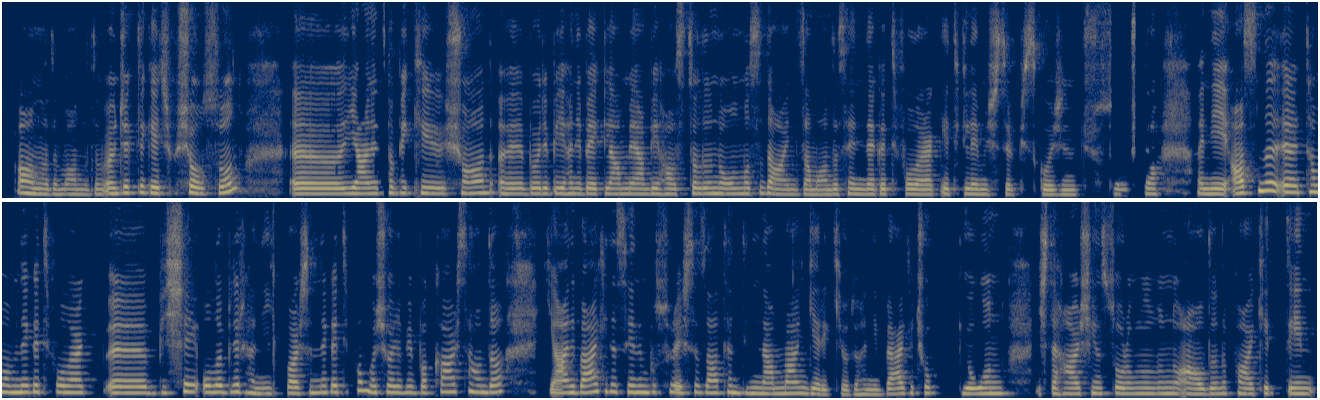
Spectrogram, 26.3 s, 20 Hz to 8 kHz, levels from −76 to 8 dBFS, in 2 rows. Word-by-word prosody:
Anladım, 210 -5 +1
anladım. 195 0 -5
Öncelikle 245 +4 +1
geçmiş 235 0 0
olsun. 245 - +2 0.5
Eee, - - +7 0.5
yani, 220 0 +3
tabii 235 -1 -2
ki 230 -2 -1
şu 235 - -2
an, 240 +2 0
eee, 215 -1 0
böyle, 220 -1 0
bir, 220 0 +1
hani, 215 -1 -2
beklenmeyen 210 0 -1
bir 215 - +2
hastalığın 210 +2 -1
olması 220 +2 -2
da 230 - +3
aynı 195 -1 -3
zamanda 190 0 -2
seni 200 0 -2
negatif 200 0 -2
olarak 195 -1 +1
etkilemiştir, 200 -2 -3
psikolojini 185 -2 -3
sonuçta. 195 +2 -9 0.5
Hani, 210 -1 +2
aslında, 255 +9 +6
eee, 270 -2 +3
tamam 275 -2 +3
negatif 275 0 0
olarak, 260 -1 +3 0.2
eee, 245 -1 +3
bir 250 - -4
şey 285 +5 +2
olabilir, 275 +1 +2
hani, 220 -3 -1
ilk 225 +1 -10
başta 235 +1 +1
negatif 270 +1 -1
ama 320 -6 +2
şöyle 260 -1 0
bir 255 -1 -3
bakarsan 285 +2 -1
da 275 +2 +1 0.5
yani, 255 0 +3
belki 290 +3 +2
de 290 - 0
senin 270 -1 +2
bu - - -3
süreçte 265 -1 -2
zaten 250 0 0
dinlenmen 230 0 0
gerekiyordu. 190 -2 -2
Hani, 190 0 -4
belki 220 +3 0
çok 240 0 -4 0.2
yoğun, 225 +1 +3 0.3
işte, 225 - -1
her 220 +1 0
şeyin 225 +1 -2
sorumluluğunu 225 0 -1
aldığını 215 +1 0
fark 215 -1 -2
ettiğin 220 0 -1
225 Hz, 155 wpm, -20 LUFS, 210-255 Hz, 0.5 s, Eee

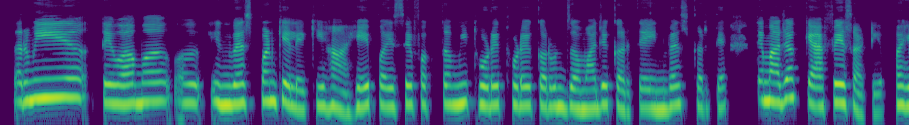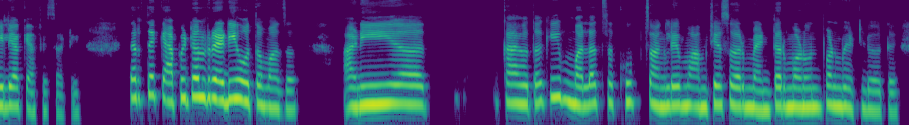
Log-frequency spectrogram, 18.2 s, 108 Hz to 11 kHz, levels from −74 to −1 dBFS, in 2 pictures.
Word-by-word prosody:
तर 255 0 -2
मी 300 +2 +4 0.2
तेव्हा 240 -1 +2
मग 260 +1 -1
अ, 250 0 -2
इन्वेस्ट 240 0 +2
पण 265 0 +2
केले, 220 -7 0
की 225 - -4
हां 210 -3 -2
हे 215 +1 +1
पैसे 220 +1 -2
फक्त 235 0 -9
मी 235 +2 +2
थोडे-थोडे 230 0 -1
करून 215 0 -1
जमा 200 -2 -1
जे 235 - +2
करते 205 0 -6
इन्वेस्ट 220 +4 -3
करते 210 0 -9 0.3
ते 275 - -4
माझ्या 265 +2 +3
कॅफेसाठी, 220 -7 0
पहिल्या 225 -1 +1
कॅफेसाठी 180 -3 -11 0.5
तर 295 0 0
ते 330 - +3
कॅपिटल 300 +3 +3
रेडी 280 -1 +6
होतं 255 -5 +2
माझं 200 -2 -4 0.5
आणि 235 +3 +4
अ, 235 -1 +1 0.8
काय 245 -1 +1
होतं, 240 +1 -1
की 305 +2 +1
मलाच 240 -1 0
खूप 255 0 -5
चांगले 225 -2 +1 0.2
आमचे 215 +2 0
सर 225 -2 -1
मेंटर 210 +1 0
म्हणून 215 0 +2
पण 225 -2 +1
भेटले 205 -2 -4
होते 185 -1 -8
230 Hz, 155 wpm, -19 LUFS, 215-250 Hz, 0.8 s, रेडी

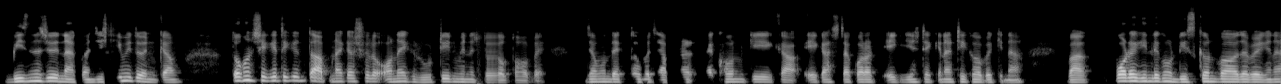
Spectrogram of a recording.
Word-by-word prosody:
Business 150 +2 +4
যদি 155 -1 +6
না 115 - +4
করেন 115 -1 -2
যে - - -1
সীমিত 170 -1 -1
ইনকাম, 110 0 -1 0.6
তখন 195 +3 +6
সেক্ষেত্রে 180 0 +1
কিন্তু 175 0 0
আপনাকে 140 +1 -3
আসলে 140 0 -2
অনেক 135 +1 0
রুটিন 120 +5 -2
মেনে 115 -2 -3
চলতে 100 -2 -4
হবে। 95 - -6 0.5
যেমন 125 0 0
দেখতে 120 +1 -4
হবে 120 0 -2
যে - - -10
আপনার 115 - -8 0.2
এখন 120 +2 -3
কি 120 - -3
এই 110 - -7
কা 105 - +1 0.2
এই 110 - -1
কাজটা 115 0 -1
করা 115 0 +4 0.2
এই - - +1
জিনিসটা 115 0 -4
কেনা 115 +2 -1
ঠিক 120 -2 -2
হবে 110 0 0
কিনা 100 0 -4 0.5
বা 110 - +4 0.4
পরে 155 0 +9
কিনলে 150 0 +4
কোনো 140 - +2
ডিসকাউন্ট 130 +2 +1
পাওয়া 125 -1 +6
যাবে 115 -1 +4
কিনা, 120 +2 -1
120 Hz, 200 wpm, -23 LUFS, 115-145 Hz, 0.6 s, পরে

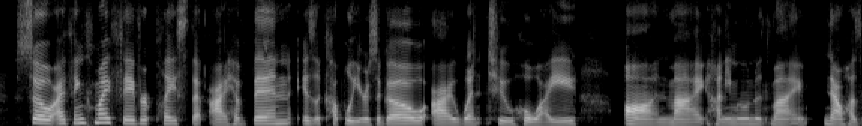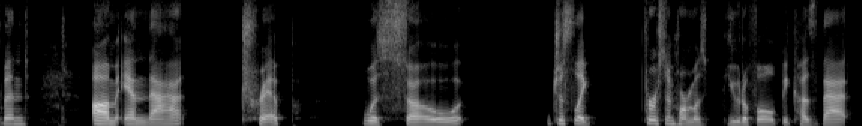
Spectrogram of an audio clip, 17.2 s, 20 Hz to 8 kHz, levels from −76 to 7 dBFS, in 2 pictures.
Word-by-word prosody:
So 245 -4 +3
I 230 +2 +3
think 245 +2 -4
my 280 0 +3
favorite 225 -4 -1
place 205 -1 -3
that - - -3
I 165 0 +4
have 180 +1 -8
been 210 +2 +2
is 200 -1 -4
a - - -5
couple 195 +1 -4
years 175 -1 -4
ago, 195 +1 +3
I 175 -1 +3
went 175 +7 -4
to 195 -7 -6
Hawaii 175 0 -2 0.5
on 170 -4 +5
my 165 -2 +2
honeymoon 175 +1 -5
with 175 -1 -8
my 170 0 0 0.2
now 175 -6 +3
husband, 185 +3 -4 0.6
um, 185 -2 +10
and 180 -2 +1
that 170 +1 +2 0.6
trip - - -3 0.7
was 195 -2 -2
so 170 +2 -1 0.9
just 215 -1 -4
like 190 -2 +1 0.5
1st 220 -2 -1
and 205 -1 -6
foremost 170 -3 -3 0.2
beautiful 170 -3 -4
because 165 -2 -5
that 170 -2 +2
180 Hz, 140 wpm, -24 LUFS, 170-200 Hz, 0.9 s, um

